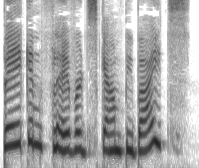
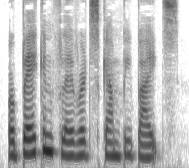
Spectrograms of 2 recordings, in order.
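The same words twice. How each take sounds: First: Higher, rising disbelieving question; mock incredulity. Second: Said in the usual way. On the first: A narrator's reading. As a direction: exclaim it back as if astonished. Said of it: "will shout in mock incredulity". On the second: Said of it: "finishes off with a litany of".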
